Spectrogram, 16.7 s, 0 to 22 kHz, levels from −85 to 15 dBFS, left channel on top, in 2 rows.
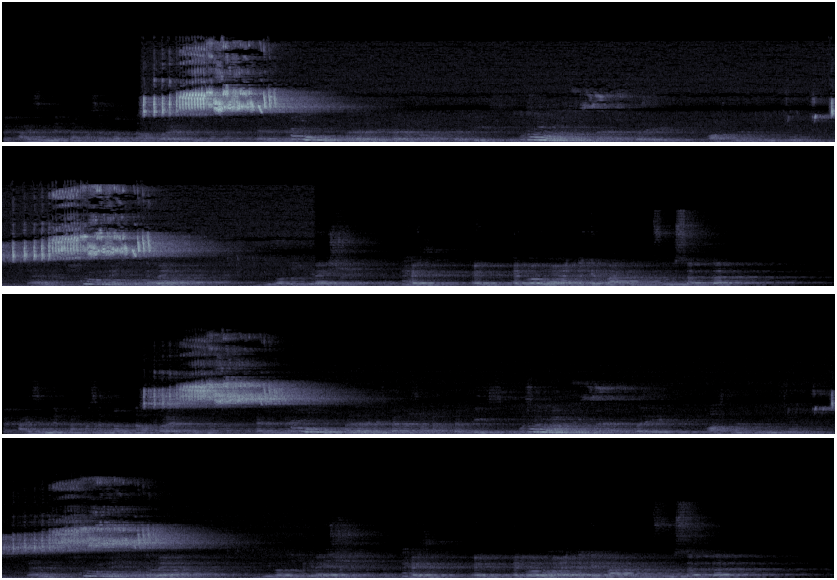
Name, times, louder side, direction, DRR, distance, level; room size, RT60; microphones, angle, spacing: voice 1, 0.1-3.0 3.4-6.6 7.0-8.0 8.6-8.9 9.7-10.2 10.8-12.5 13.7-14.0, equal, 55° right, -2 dB, 3.4 m, -48 dB
sound 1, 1.4-2.8 5.9-6.0 8.1-9.8, left 10 dB, 55° left, 0.8 m, -25 dB
sound 2, 2.8-3.9 5.2-6.1 9.1-10.2, left 1 dB, 90° left, 1.6 m, -41 dB
voice 2, 9.3-10.1 10.7-10.8 11.4-11.8 12.3-12.7 13.0-15.5, left 1 dB, 20° left, -3 dB, 2.6 m, -44 dB
12.0 x 10.5 x 8.3 m, 2.1 s
head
